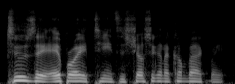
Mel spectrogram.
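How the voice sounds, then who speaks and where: A man's voice: mid-range voice, steady tone, fast, dark tone, no echo. A man hosting a football podcast in casual, matey banter full of slang. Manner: matey slang, frequent use of "mate". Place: podcast studio.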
